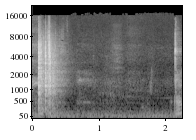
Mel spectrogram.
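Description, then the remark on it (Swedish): Five dice, rolled for a pilot roll in a tabletop game, clatter and rattle across a tabletop in a quick burst, then settle into quiet before another brief clack near the end. “Då får du slå ett pilotslag här. Ja, eh, med fem tärningar.”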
